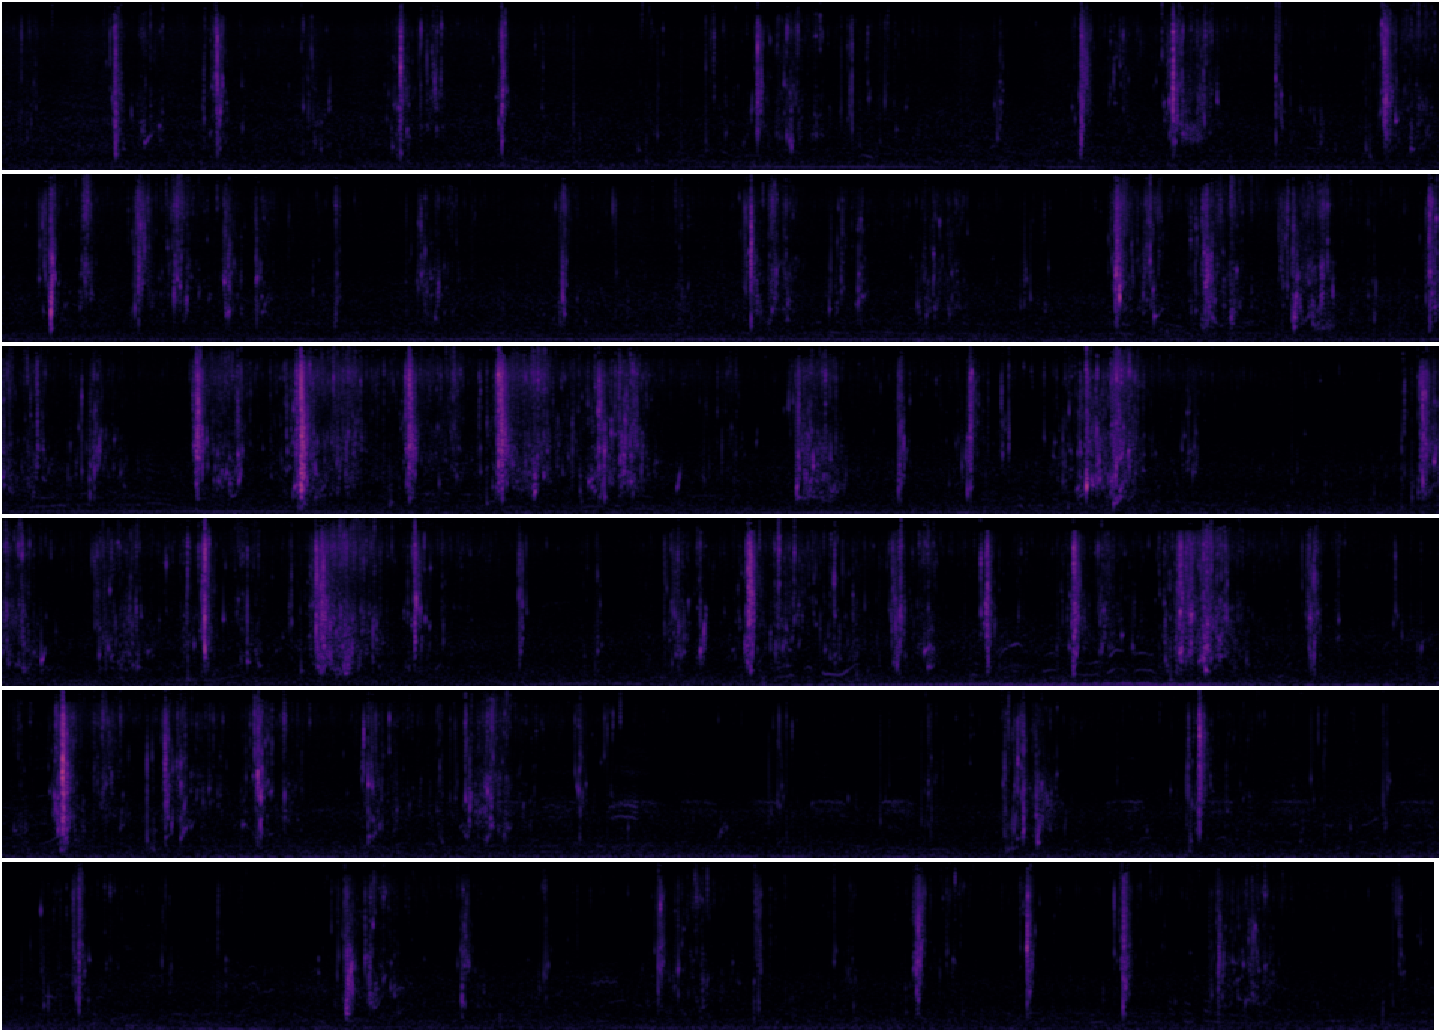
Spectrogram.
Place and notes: Rixensart, Belgique - Waves on the lake
There's wind on this sunday afternoon. On the Genval lake, small waves crash on the border.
